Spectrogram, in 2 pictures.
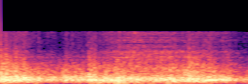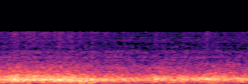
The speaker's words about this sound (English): I looked out the window, and the sky grew darker and darker. The thunder seemed to make the earth shake.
